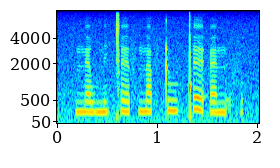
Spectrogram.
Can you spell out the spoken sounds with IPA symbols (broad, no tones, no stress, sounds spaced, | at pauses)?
n æ w n̪ i ǀ ɛ f n̪ a f ʈ u ǃ ɛ ʔ æ n ə̰ f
